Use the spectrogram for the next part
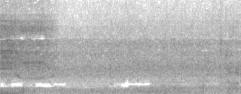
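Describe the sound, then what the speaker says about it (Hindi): Sea water washes up the shore at a beach where kites are being flown. A steady, loud surge and hiss continues throughout, mixed with wind buffeting the microphone. "अरे हमारे पे पानी आ गया समंदर का"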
